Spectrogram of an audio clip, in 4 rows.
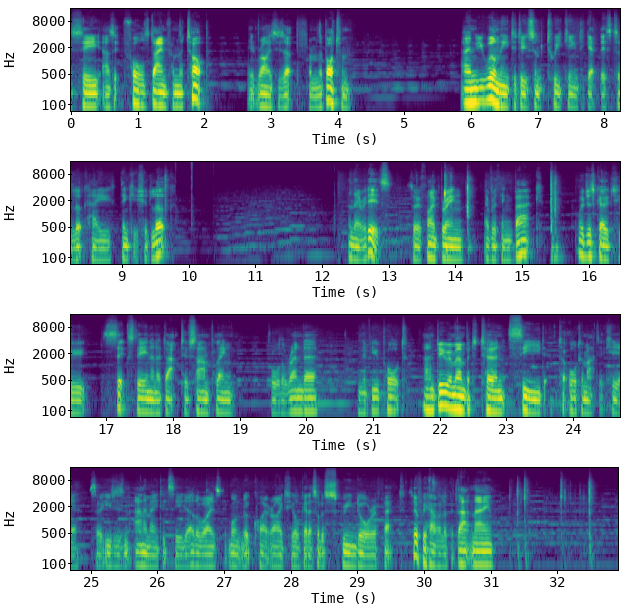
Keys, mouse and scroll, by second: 9.3-9.7 scroll up 1, 9.7 middle click, 13.0 ctrl+s, 13.8 alt+h, 15.4 KP_0, 15.7 click, 16.1 KP_1, 16.2 KP_6, 16.5 KP_Enter, 17.3 click, 21.6 click, 23.6 click, 29.6 ctrl+s, 30.0 click, 31.4 space, 32.3 space, 32.8 middle click.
